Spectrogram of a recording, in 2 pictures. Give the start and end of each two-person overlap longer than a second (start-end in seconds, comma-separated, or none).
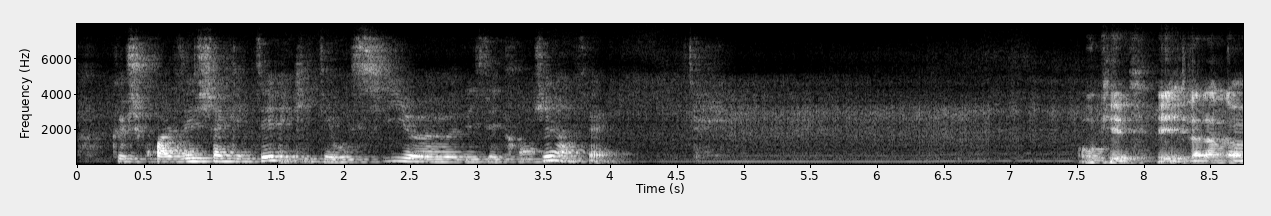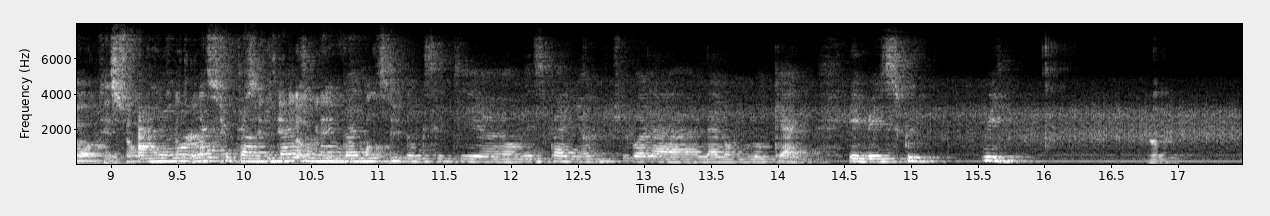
9.2-11.2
